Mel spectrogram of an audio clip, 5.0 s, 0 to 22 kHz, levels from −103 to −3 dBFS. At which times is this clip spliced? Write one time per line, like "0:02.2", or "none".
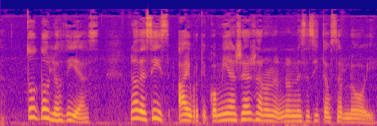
0:02.5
